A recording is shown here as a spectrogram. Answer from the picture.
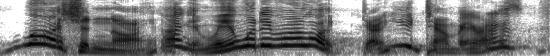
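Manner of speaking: high, fast, indignant comeback; defiant retort. Retold or imitated. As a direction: snap back at a scold, insisting on rights. Mock defiant churchgoer.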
